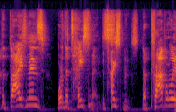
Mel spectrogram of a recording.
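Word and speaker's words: Theismann: languages says makes sense it's a German name with that spelling that pronunciation it should be Ty so Joey t for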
